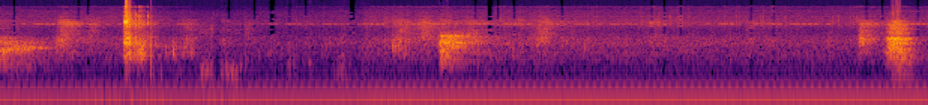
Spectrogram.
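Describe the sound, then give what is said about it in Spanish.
A cow femur bone tossed onto the ground lands with a sharp, hard crack, followed by a couple of fainter knocks spaced a few seconds apart over a steady low background hum. “Eh, se escucha que lo tira.”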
